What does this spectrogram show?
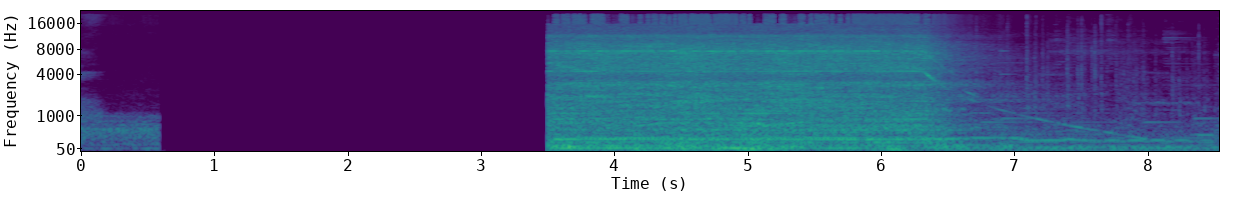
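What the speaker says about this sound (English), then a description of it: "I'm pretty much done vacuuming" A household vacuum cleaner starts abruptly after a brief silence, runs loud and steady, then winds down to a lower hum as it slows.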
